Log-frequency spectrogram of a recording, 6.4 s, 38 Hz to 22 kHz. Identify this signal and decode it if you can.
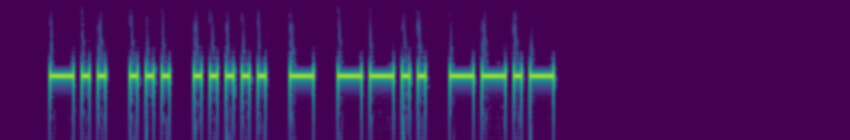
Morse code, heard as a keyed tone, about 20 wpm, 700 Hz. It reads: DS5TZQ
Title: DXCC-100 Call Signs - 6 Characters - Repeated 3x - 20wpm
